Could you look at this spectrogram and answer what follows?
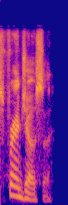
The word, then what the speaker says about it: Frangiosa: Is that, I hope I pronounced that correctly. I know it's Italian. – Yeah, it's close. Frangiosa.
